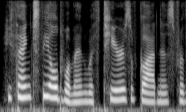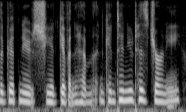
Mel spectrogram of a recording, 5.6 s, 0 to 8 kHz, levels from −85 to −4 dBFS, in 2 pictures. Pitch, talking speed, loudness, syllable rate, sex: 205 Hz, 225 wpm, -21 LUFS, 5.2 syllables/s, female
